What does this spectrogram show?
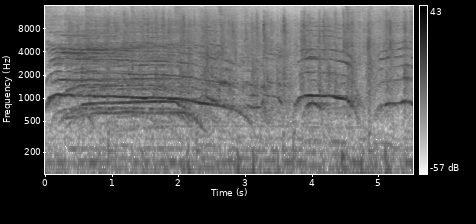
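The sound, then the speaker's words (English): A live audience at G-Fest 23, a Godzilla convention, in August 2016, cheers loudly and continuously, with overlapping shouts and high whooping voices rising and falling throughout, dense with many voices. “And there's another really good reason I need you guys to be loud, and that's because Stan Hyde's Kaiju Confessions is happening right next door.”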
